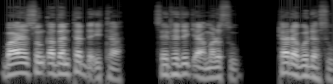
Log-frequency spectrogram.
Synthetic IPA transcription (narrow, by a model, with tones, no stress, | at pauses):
baː˦jɐ˦nsʊ˦ŋkʼɐ˦zɐ˦ntɐ˦rda˨ʔɪ˦ta˦ | sa˦jta˦d͡ʒe˦kʲʼaː˨mɐ˦rsu˨ʔ | ta˦ɽɐ˨bu˦da˨su˦ʔ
